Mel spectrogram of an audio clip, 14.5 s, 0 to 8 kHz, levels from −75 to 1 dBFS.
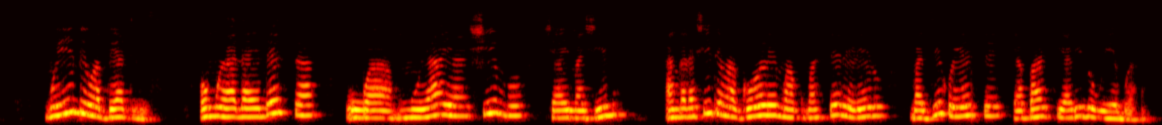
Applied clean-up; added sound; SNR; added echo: none; none; none; reverberation time 0.4 s.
